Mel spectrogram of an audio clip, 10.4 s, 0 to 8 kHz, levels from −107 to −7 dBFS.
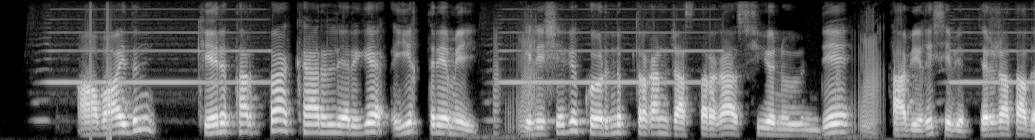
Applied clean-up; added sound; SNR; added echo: none; Wind instrument, woodwind instrument + Fart; 19 dB; none.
